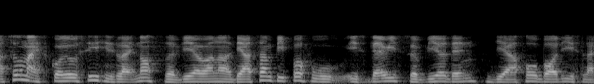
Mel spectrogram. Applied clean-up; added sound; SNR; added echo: none; none; none; none.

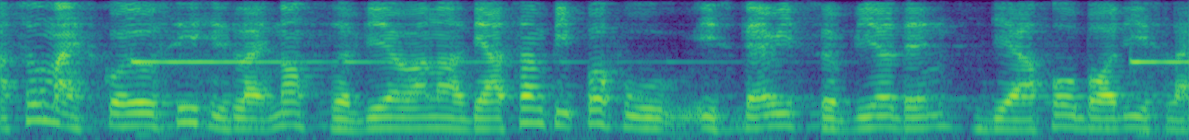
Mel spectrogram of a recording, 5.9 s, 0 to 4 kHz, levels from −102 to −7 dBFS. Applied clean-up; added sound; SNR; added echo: none; Piano; 11 dB; reverberation time 1.5 s.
